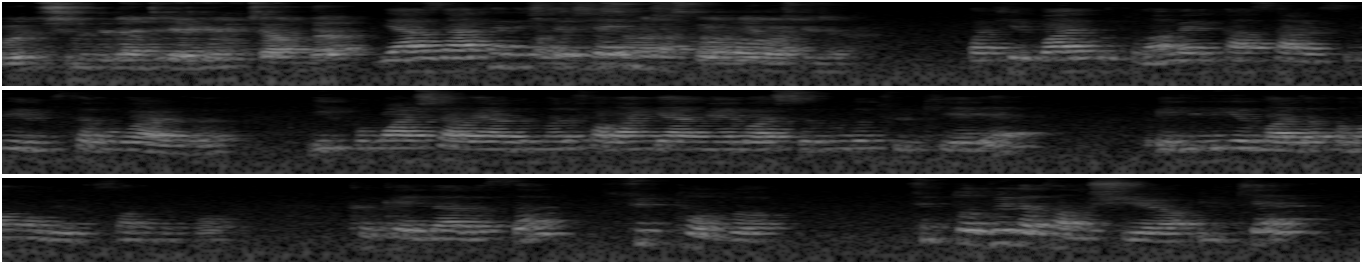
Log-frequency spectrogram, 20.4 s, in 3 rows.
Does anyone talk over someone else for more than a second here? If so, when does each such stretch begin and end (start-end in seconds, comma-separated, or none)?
2.6-4.0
